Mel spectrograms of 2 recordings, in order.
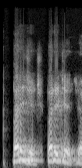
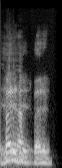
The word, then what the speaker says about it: Buttigieg: I said, "Buttigieg." It's Buttigieg. Okay, Buttigieg.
